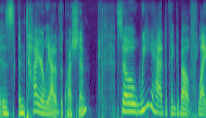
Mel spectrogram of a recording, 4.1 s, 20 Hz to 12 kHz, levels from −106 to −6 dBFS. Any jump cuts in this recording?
no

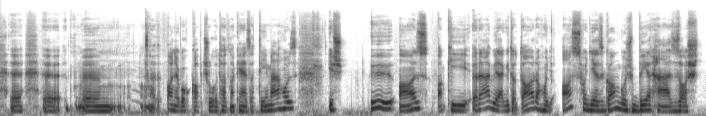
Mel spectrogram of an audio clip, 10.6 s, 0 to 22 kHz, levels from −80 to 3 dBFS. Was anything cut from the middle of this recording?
yes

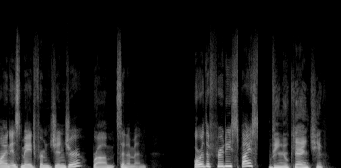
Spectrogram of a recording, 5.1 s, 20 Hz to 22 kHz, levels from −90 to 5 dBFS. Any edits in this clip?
yes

